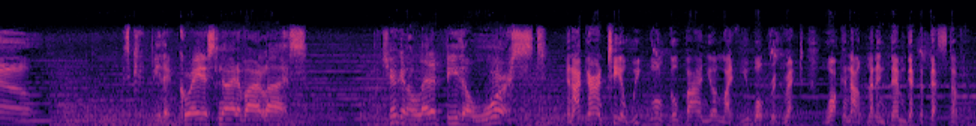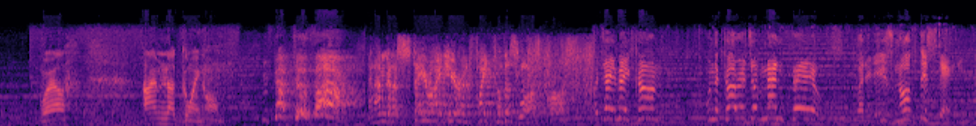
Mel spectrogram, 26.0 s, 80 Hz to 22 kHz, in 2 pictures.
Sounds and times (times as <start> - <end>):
Male speech, man speaking: 0.0 - 0.5, 1.6 - 4.1, 5.1 - 12.9, 13.6 - 14.0, 14.9 - 21.8, 22.4 - 25.8
Music: 0.0 - 26.0
Narration, monologue: 0.0 - 26.0.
